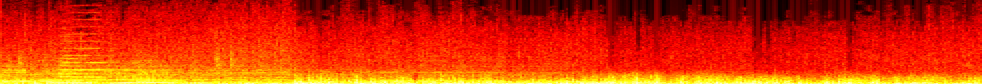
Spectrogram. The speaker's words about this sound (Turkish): Yağmur yağıyor. Pencereyi kapatır mısın kızım?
